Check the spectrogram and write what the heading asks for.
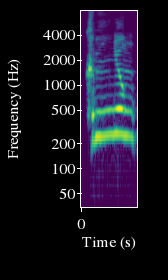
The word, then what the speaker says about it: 금융: 특히 이거 검열, 검열, 금융, 금융도 모두 가능합니다. 그래서 꼭 외우셔야 합니다. 특히 이거 시험에 잘 나옵니다. 검열의 발음법, 금융의 발음법. 니은을 첨가시키는 검열, 금융과 니은을 첨가시키지 않고 발음하는 검열, 금융 모두 맞습니다.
